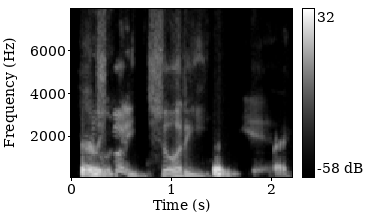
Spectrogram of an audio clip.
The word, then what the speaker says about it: Shuri: Shuri.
